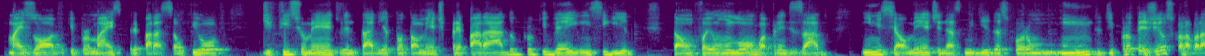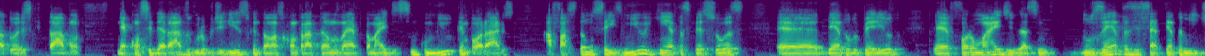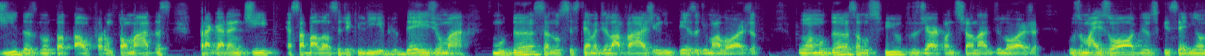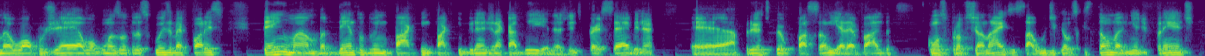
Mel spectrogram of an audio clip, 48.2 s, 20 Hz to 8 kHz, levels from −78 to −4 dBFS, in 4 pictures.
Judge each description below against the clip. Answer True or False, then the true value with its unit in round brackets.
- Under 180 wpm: False (185 wpm)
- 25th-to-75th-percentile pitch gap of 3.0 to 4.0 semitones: True (3.3 semitones)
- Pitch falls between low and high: False (100 Hz)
